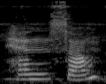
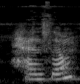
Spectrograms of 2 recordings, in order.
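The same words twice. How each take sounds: First: "handsome" split into two lengthened syllables; syllables drawn out. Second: Said in the usual way. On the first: Shown as a demonstration. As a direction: say "handsome" slowly for learners. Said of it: "the syllable is". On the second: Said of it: "the adjective".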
